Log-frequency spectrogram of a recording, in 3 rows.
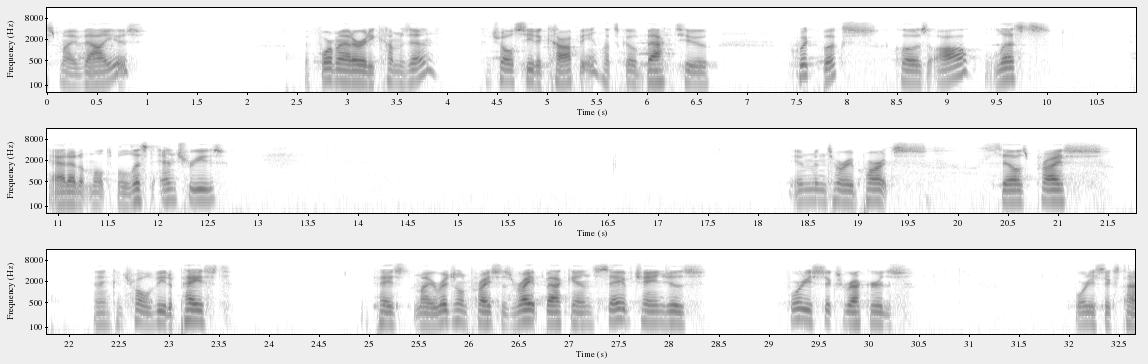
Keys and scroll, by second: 2.9 ctrl+c, 4.6 alt+Tab, 5.4 alt+Right, 21.8 ctrl+v.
